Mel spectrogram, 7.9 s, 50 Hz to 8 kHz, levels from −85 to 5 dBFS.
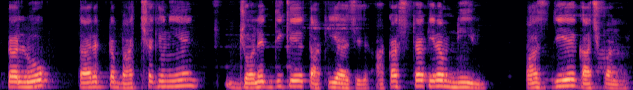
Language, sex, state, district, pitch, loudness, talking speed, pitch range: Bengali, male, West Bengal, Jalpaiguri, 165 Hz, -18 LUFS, 150 wpm, 140-180 Hz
